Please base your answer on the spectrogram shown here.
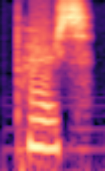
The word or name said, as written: perse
